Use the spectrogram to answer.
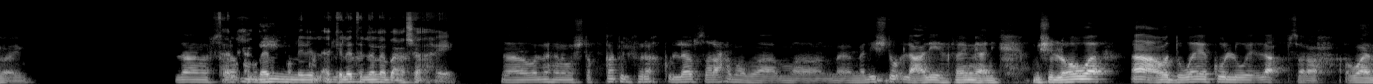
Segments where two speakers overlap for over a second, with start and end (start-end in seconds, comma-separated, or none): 2.2-4.1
